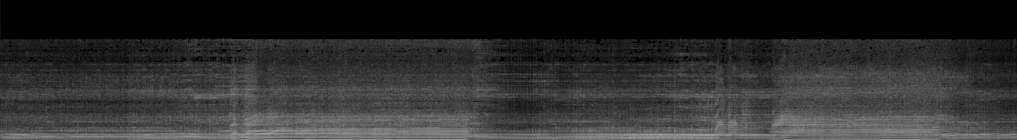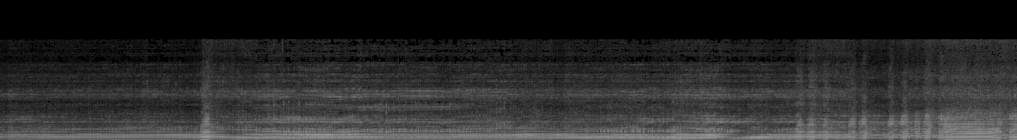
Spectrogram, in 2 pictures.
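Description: Two-stroke chainsaw running and cutting into the trunk of a bayur tree, its engine pitch dropping and climbing back several times as the throttle is eased and the chain bites into the wood.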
